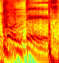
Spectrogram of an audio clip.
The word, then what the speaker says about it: Contés: Y con ustedes, Miguel Contés, con acento en la E.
